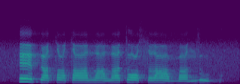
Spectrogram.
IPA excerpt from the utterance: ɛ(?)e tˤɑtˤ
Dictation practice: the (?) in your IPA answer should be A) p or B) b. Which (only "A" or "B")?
A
